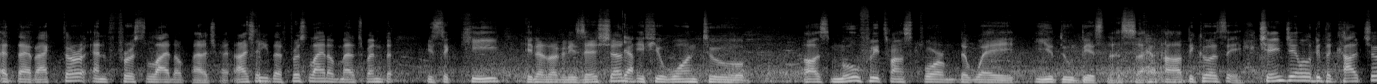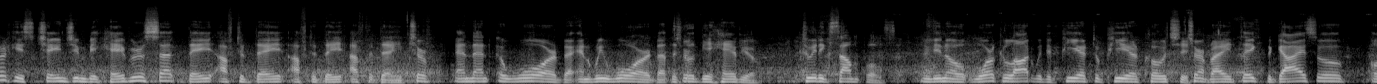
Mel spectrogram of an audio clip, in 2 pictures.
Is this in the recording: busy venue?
yes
